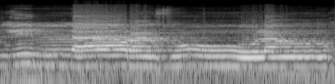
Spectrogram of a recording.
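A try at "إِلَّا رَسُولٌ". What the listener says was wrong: Lung. Ini tanwin dhammah. Lung.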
